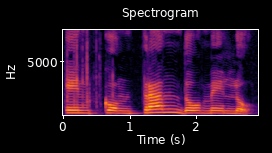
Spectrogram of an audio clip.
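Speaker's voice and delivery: Encontrándomelo drawn out slowly, stressed on TRÁN; slow syllable-by-syllable stress. Shown as a demonstration. Teacher giving the quiz answer, slow Encontrándomelo stressed on trán. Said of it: "This one is a sobresdrújula".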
